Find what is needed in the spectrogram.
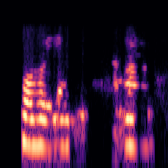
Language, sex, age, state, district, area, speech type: Manipuri, female, 60+, Manipur, Imphal East, rural, conversation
